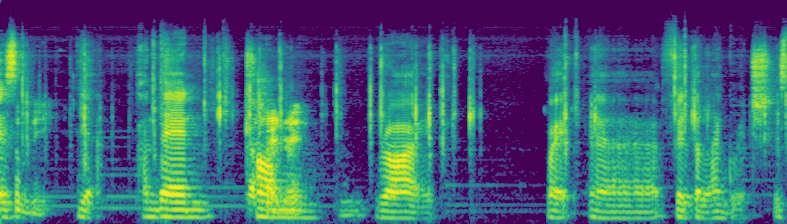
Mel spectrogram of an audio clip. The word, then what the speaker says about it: Cymraeg: Cymru is the country, and then Cymraeg is the language. Is it CMMRYU? CYMRU. I'll write it in chat. CYMRU. Cymru. Yeah. Wait, is it? Yeah. And then Cymraeg.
